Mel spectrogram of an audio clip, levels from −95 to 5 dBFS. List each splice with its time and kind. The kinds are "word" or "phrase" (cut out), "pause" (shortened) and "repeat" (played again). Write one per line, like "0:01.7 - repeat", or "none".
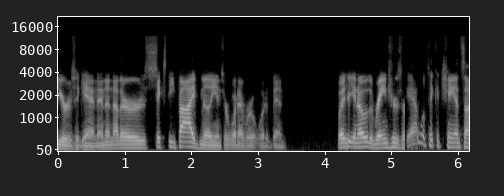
0:02.5 - word
0:04.4 - word
0:05.2 - word

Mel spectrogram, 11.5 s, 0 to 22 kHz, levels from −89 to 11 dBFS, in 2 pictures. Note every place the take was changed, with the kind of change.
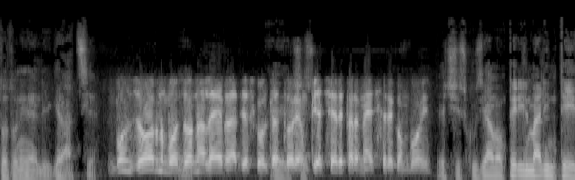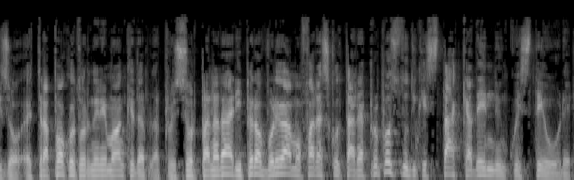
0:02.2 - word
0:05.0 - word
0:07.3 - word
0:09.9 - word

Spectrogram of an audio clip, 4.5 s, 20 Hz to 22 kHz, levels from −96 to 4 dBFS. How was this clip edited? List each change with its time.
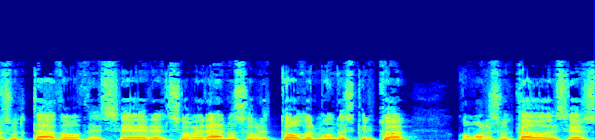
none

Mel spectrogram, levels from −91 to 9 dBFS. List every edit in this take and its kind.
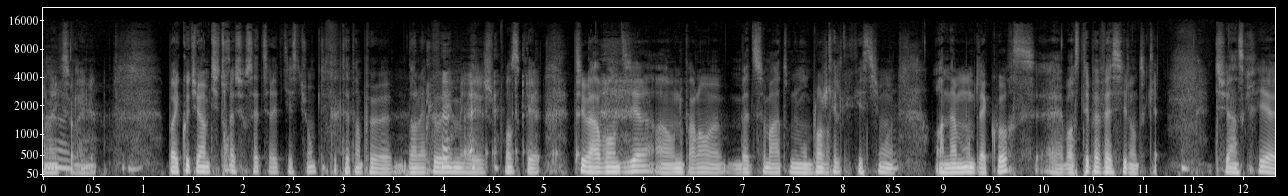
0:01.9 - word
0:03.8 - word
0:07.8 - word

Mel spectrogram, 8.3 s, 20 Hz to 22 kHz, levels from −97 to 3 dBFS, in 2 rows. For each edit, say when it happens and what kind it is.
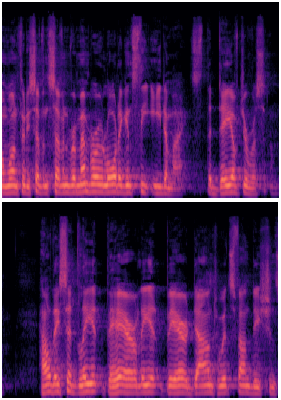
none

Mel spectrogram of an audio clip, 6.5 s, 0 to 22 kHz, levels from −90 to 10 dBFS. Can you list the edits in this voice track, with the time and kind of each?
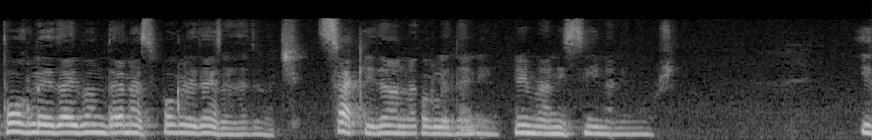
0:01.6 - phrase
0:02.3 - pause
0:03.1 - word
0:03.8 - pause
0:04.6 - word

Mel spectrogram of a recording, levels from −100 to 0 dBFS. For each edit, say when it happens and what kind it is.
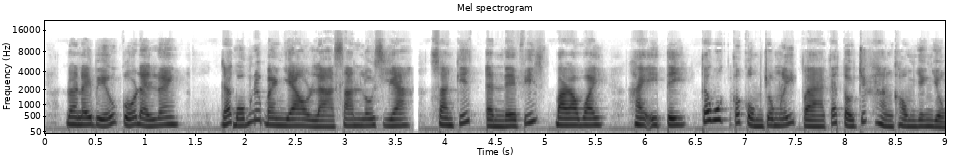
0:01.9 - word
0:03.7 - pause
0:05.0 - pause
0:06.5 - pause
0:06.8 - word
0:07.5 - word

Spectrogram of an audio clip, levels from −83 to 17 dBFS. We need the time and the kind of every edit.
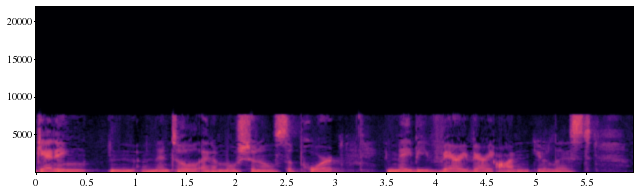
0:01.1 - word
0:04.6 - word

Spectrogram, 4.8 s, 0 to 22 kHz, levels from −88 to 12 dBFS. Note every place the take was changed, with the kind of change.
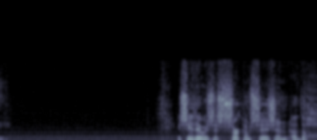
none

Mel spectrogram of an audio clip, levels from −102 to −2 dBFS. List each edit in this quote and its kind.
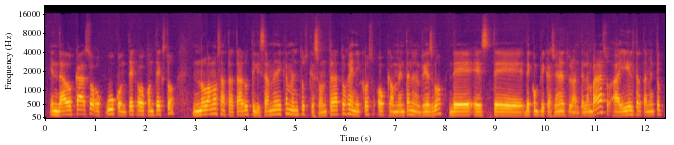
0:08.0 - pause

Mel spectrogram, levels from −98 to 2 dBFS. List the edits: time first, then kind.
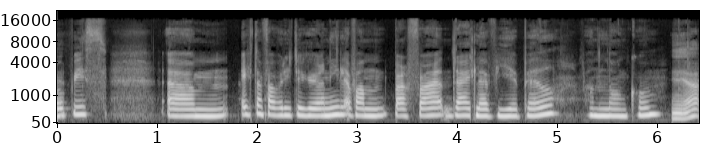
0:01.8 - word
0:04.1 - phrase

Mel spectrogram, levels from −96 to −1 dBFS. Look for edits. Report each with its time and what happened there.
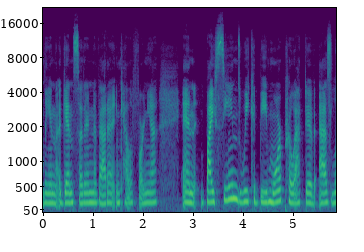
0:03.9 - word

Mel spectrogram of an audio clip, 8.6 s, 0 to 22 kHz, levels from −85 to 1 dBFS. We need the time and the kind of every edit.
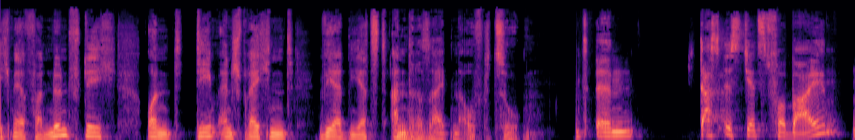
none

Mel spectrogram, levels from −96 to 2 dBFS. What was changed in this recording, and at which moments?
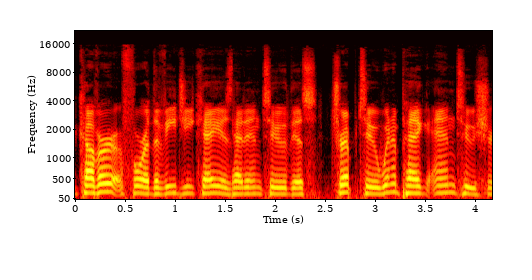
0:01.6 - word
0:02.5 - pause

